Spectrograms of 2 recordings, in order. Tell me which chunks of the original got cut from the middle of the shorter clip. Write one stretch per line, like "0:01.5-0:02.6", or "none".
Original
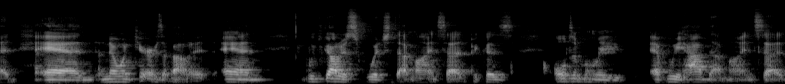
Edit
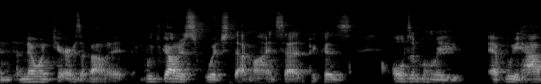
0:02.1-0:02.9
